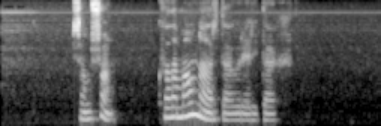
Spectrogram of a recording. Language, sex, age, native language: Icelandic, female, 40-49, Icelandic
